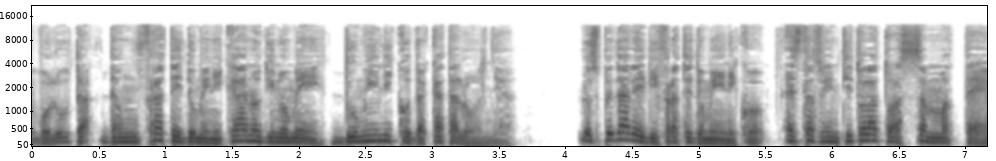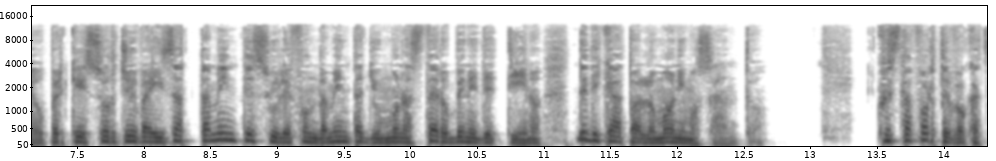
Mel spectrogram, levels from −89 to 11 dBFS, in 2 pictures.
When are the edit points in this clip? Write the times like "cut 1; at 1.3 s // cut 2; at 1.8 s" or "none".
cut 1; at 13.3 s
